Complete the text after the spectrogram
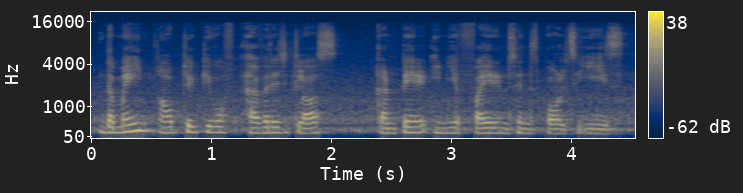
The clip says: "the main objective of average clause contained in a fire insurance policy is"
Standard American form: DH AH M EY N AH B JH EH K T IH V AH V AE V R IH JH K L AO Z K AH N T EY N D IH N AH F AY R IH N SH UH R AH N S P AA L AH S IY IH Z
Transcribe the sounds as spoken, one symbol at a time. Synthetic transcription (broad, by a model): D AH M EY N AH B JH EH K T IH V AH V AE V R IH JH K L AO S K AH N T EY N D IH N AH F AY R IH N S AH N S P AA L AH S IY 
